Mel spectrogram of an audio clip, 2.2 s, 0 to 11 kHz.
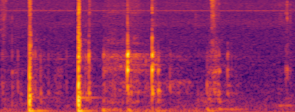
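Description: A few separate sharp plastic clicks and knocks from a 3x3 speed cube being handled on a tabletop, the loudest about half a second in.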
